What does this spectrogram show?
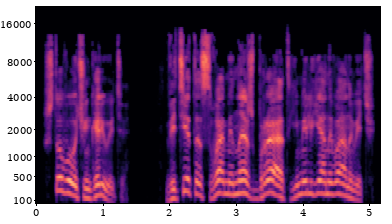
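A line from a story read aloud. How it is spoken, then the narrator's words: Cheerful, smiling. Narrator (Russian): Говорят и весело улыбаются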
